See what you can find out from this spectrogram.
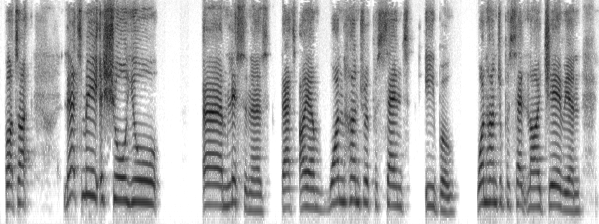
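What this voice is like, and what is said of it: London accent, slight Nigerian trace. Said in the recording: “I can still hear a bit of Nigerian in my voice ... the London accent”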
